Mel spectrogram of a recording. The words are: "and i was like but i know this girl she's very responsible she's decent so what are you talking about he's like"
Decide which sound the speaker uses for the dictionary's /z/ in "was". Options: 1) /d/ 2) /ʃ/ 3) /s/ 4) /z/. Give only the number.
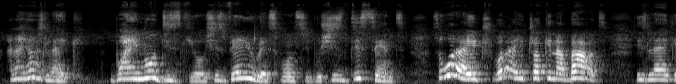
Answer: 3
